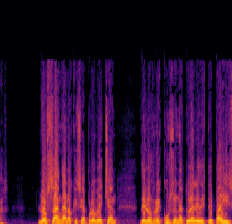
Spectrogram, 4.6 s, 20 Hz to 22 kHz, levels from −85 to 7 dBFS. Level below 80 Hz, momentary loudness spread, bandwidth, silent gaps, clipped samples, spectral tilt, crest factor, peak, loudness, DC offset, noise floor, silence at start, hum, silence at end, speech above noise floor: -40 dBFS; 6 LU; 16.5 kHz; none; under 0.1%; -5.5 dB/octave; 10 dB; -4 dBFS; -14 LUFS; under 0.1%; -59 dBFS; 0 s; none; 0 s; 46 dB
